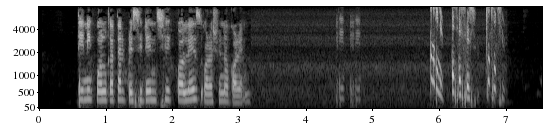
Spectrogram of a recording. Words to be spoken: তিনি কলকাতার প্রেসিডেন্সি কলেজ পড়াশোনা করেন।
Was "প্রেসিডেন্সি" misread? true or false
false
